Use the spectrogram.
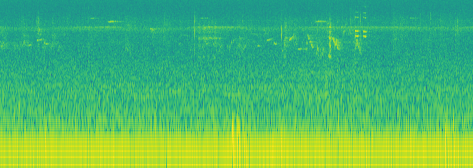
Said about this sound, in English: Wildbird, greenback bird. Wildbird. Wildbird.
